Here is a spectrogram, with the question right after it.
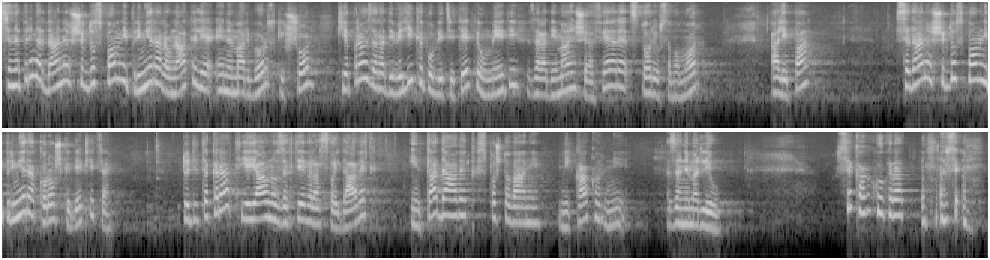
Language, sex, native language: Slovenian, female, Slovenian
